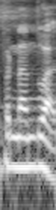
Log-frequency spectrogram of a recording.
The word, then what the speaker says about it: Fernandois: Después me acostumbro a decir Fernandoy y digo Fernandoy y me dicen, no se dice Fernandoy, se dice Fernandois.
